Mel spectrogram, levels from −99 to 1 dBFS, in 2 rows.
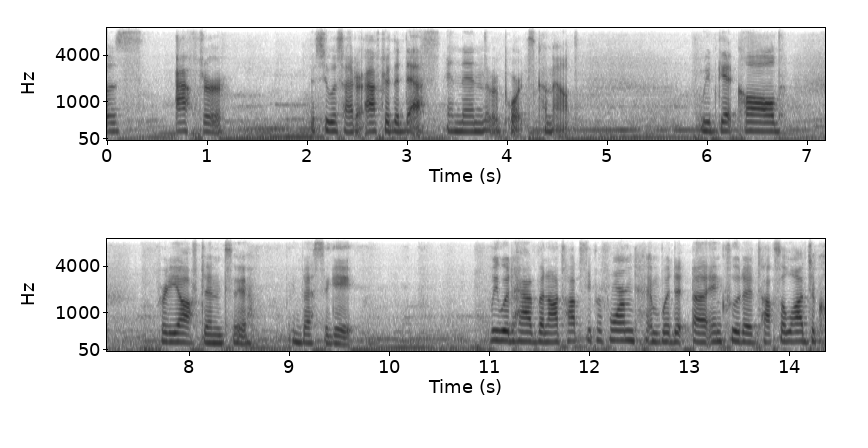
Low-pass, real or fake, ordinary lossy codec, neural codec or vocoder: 7.2 kHz; fake; Opus, 24 kbps; autoencoder, 48 kHz, 32 numbers a frame, DAC-VAE, trained on Japanese speech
